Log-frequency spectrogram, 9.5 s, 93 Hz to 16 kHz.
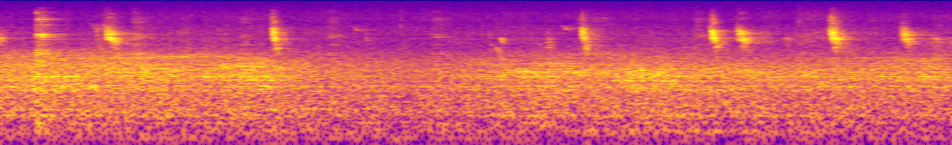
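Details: Hungry Eurasian tree sparrow (Passer montanus) fledglings on a board fence in Japan, early July 2015, waiting for a parent, one bullying another, give short, high, sharp begging chirps, about ten in ten seconds at an uneven pace, over outdoor hiss.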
